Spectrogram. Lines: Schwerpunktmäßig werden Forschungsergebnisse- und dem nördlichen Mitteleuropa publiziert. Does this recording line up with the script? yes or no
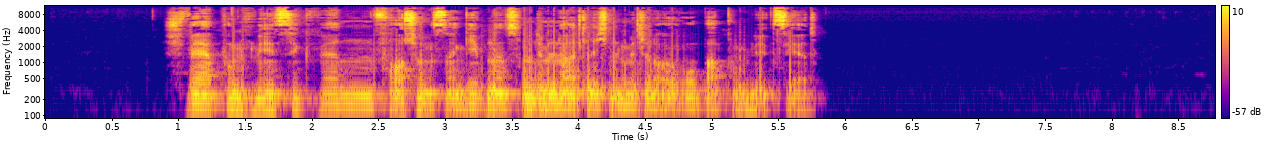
yes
